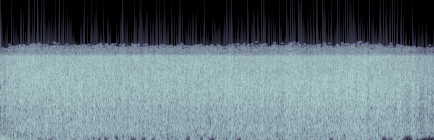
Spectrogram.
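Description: Studio audience applauding, a steady wash of clapping that fades away near the end.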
